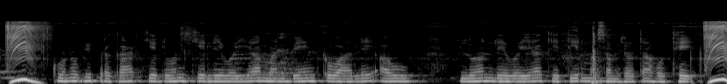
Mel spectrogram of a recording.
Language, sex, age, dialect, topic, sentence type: Chhattisgarhi, male, 18-24, Eastern, banking, statement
